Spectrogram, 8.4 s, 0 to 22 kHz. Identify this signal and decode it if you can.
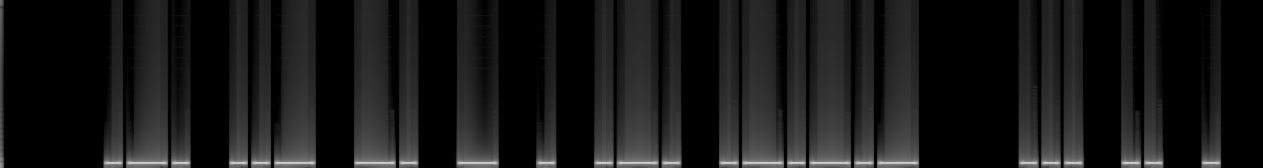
Morse code, heard as a keyed tone, about 16 wpm, 700 Hz. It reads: RUNTER. SIE
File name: Morsekurs / Witze / Witz 29. Dezember 2020, 70 F80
